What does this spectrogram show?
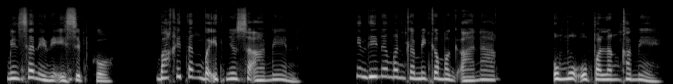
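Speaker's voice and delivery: lightly voiced Liwayway, curious; young woman's voice. A narrator's reading. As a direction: voice the tenant, wondering aloud.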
